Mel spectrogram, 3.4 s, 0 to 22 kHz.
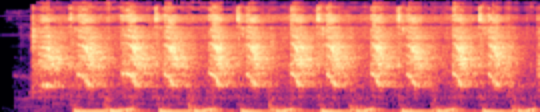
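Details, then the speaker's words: Fuel-injected Indian Scout Bobber cranks in steady starter bursts without firing in cold below about 35°F; it has taken several cranks to start, then idled at high rpm. This is a cold-start problem. "basically when it gets cold and when i consider cold i would say sub like 35 degrees fahrenheit and then below the indian scout bobber has a problem with starting"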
